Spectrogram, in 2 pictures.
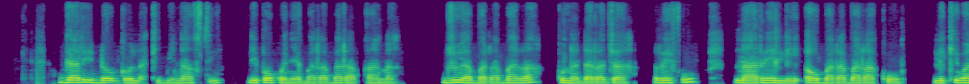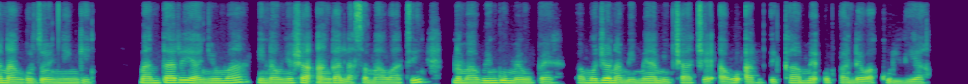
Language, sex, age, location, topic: Swahili, female, 18-24, Nairobi, government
